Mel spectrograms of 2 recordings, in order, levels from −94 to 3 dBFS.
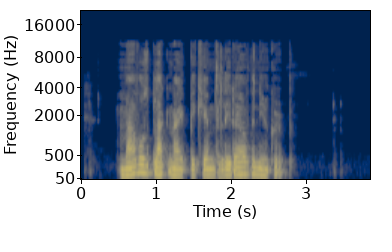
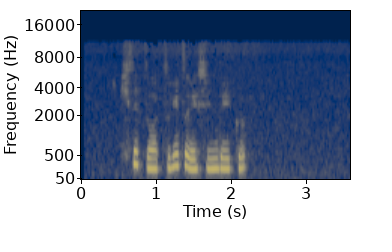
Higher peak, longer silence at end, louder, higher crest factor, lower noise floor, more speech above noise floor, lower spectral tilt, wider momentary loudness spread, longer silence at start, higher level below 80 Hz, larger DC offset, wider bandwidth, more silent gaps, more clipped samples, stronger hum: first, -6 dBFS vs -12 dBFS; second, 1.15 s vs 1.4 s; about the same, -25 LUFS vs -27 LUFS; about the same, 20 dB vs 16 dB; first, -67 dBFS vs -63 dBFS; first, 43 dB vs 37 dB; about the same, -7 dB/octave vs -7 dB/octave; about the same, 9 LU vs 10 LU; about the same, 0.55 s vs 0.55 s; first, -50 dBFS vs -70 dBFS; neither; about the same, 11.5 kHz vs 11.5 kHz; neither; neither; neither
